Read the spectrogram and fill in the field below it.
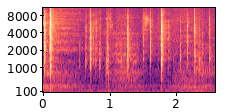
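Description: Keys are pried off a Tomy Pyūta mkII computer keyboard, giving a run of sharp plastic clicks and snaps, irregular and close, some in quick pairs, others spaced apart, with no voices.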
